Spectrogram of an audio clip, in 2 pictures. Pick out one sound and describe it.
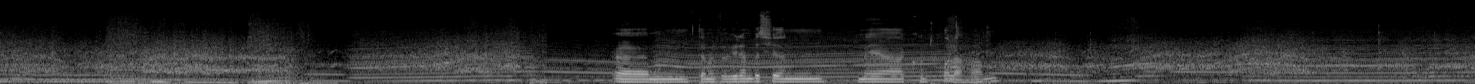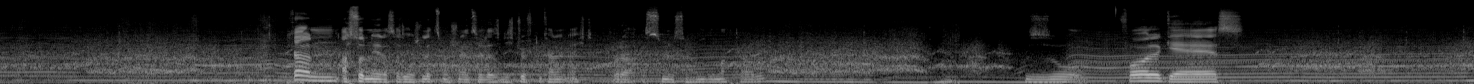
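A car engine revs and drones steadily.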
